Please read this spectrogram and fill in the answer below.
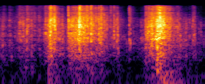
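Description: Thin plastic shopping bag rustling and crinkling as hands rummage through it, in two bursts, the second shorter one near the end.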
